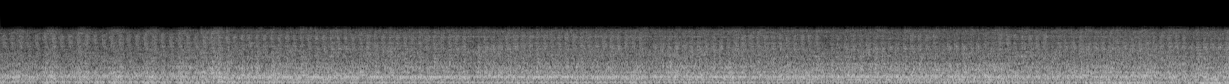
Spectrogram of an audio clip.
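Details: John Deere 4020 diesel tractor first started in park after clutch replacement and split reassembly: steady idle at about 1,000 rpm with a slightly rough edge, still a little smoky; oil pressure light out, normal idle.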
